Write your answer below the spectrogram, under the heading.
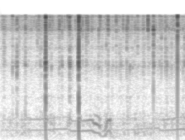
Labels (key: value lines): label: biophony, cascading saw
recorder: HydroMoth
